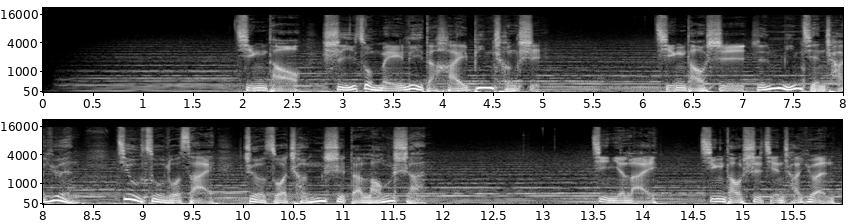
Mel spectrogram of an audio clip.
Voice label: 男 专题 检察院, 浑厚大气; 青岛检察院

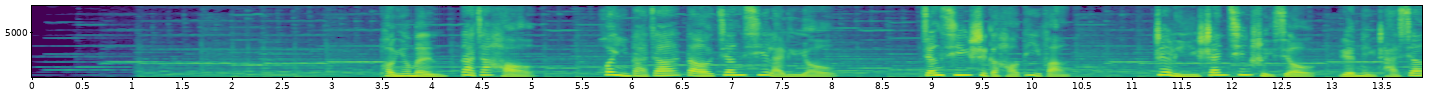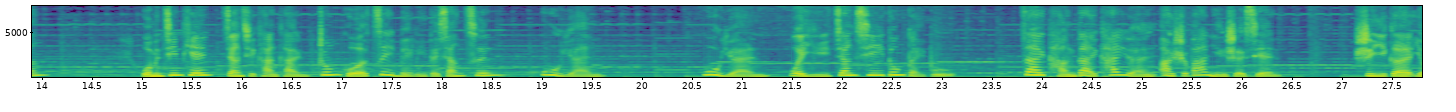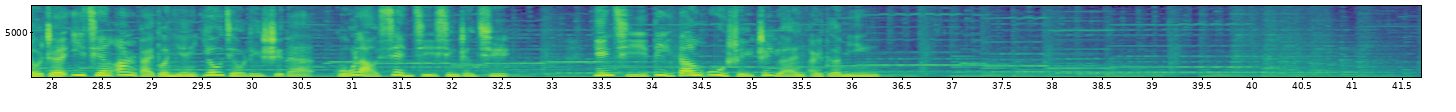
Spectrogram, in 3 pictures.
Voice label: 女 导游解说词

